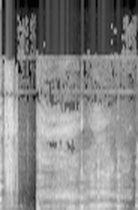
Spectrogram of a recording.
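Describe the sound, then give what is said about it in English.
A quick breathy, sneeze-like burst, then a fairly loud buzzing raspberry with a wobbling pitch, a voice imitating a fart for about a second and a half. “It's almost like a you sneezed and also farted.”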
